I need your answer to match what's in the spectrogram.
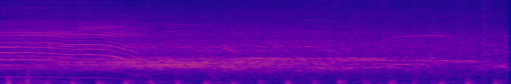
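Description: audience cheering and shouting

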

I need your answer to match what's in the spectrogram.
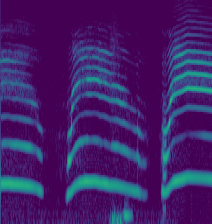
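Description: cat meowing

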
